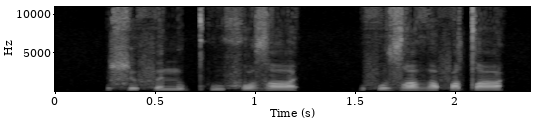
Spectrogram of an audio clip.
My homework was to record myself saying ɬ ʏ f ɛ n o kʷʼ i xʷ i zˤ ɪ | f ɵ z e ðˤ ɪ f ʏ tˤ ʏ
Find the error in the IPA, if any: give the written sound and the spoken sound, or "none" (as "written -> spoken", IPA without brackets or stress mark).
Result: ɵ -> o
